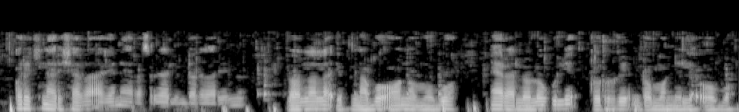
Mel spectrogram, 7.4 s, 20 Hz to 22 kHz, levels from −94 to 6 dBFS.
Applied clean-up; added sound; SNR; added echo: classical method Wiener filter.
